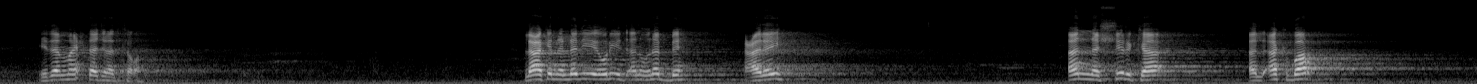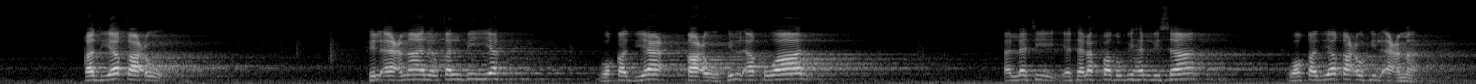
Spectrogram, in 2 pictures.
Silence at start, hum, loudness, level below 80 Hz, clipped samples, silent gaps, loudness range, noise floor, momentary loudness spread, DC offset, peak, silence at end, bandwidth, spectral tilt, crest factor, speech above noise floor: 0.4 s; none; -23 LUFS; -54 dBFS; under 0.1%; none; 7 LU; -53 dBFS; 23 LU; under 0.1%; -2 dBFS; 0.2 s; 16 kHz; -4 dB/octave; 24 dB; 31 dB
